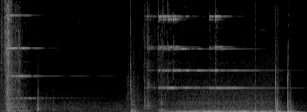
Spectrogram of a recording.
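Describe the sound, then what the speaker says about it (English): Small bells hung over a shop door jingle in several brief bright bursts, separated by quiet gaps, with a low room rumble settling in behind the later ringing. "waiting for the jingling of the bells over the door to quiet before speaking"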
